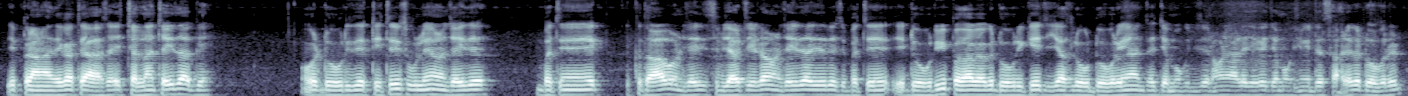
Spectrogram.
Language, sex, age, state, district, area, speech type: Dogri, male, 45-60, Jammu and Kashmir, Reasi, rural, spontaneous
